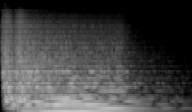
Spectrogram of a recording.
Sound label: royal flush, Video Poker; Casualino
